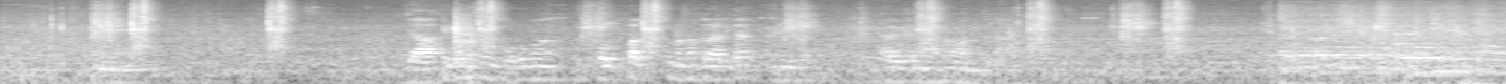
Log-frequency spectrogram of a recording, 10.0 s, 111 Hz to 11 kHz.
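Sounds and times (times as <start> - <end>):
camera shutter click: 1.8 - 2.0, 6.1 - 8.0.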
